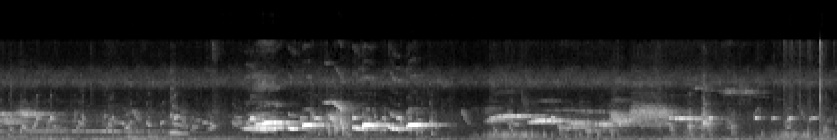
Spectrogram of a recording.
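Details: Orange-headed thrush in an aviary giving a varied warbled song: bright whistled and twittering phrases rising and falling, a loud burst in the middle, softer chirps before and after, faint background hiss.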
